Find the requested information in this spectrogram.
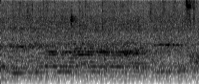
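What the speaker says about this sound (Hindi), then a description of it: "यहाँ लगातार बारिश हो रही है।" Continuous rain falling at an outdoor student protest site in Ranchi, a steady soft patter of drops on surfaces, fairly faint and even throughout the short stretch.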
